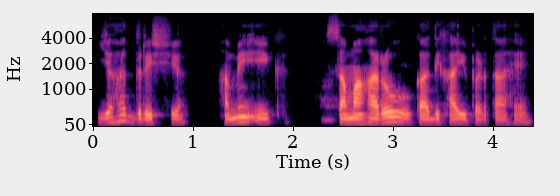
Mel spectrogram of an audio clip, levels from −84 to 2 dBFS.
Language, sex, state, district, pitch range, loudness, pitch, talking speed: Hindi, male, Uttarakhand, Uttarkashi, 110-160 Hz, -22 LUFS, 115 Hz, 120 wpm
